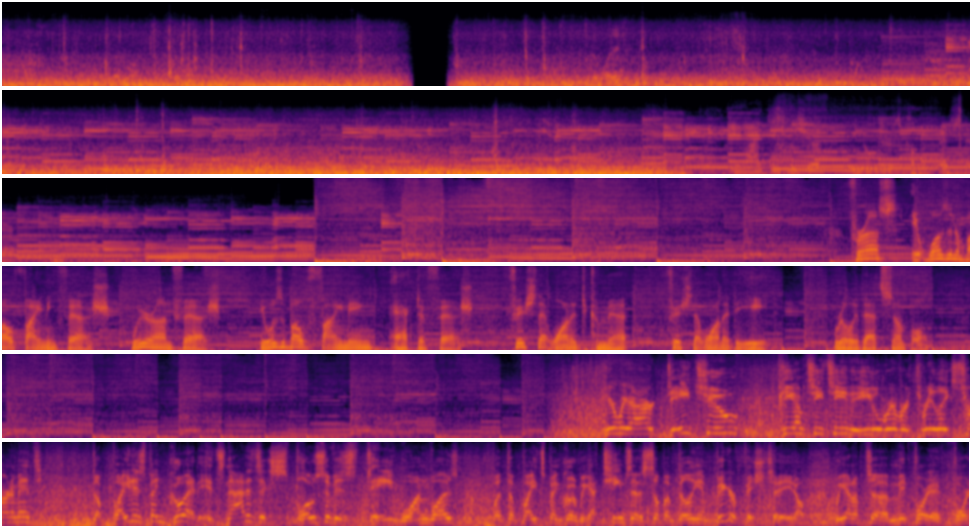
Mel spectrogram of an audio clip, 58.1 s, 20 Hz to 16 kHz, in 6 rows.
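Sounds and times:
wind rumble on microphone: 0.0 - 16.6, 44.1 - 56.7
background music: 8.8 - 48.8, 49.4 - 58.0.

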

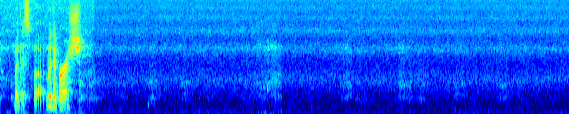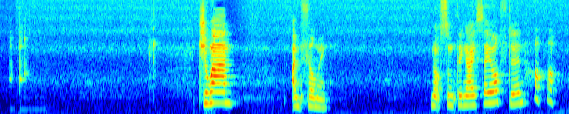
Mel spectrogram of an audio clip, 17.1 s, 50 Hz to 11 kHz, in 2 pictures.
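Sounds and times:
makeup brush strokes on skin: 0.0 - 4.4, 5.0 - 7.9.

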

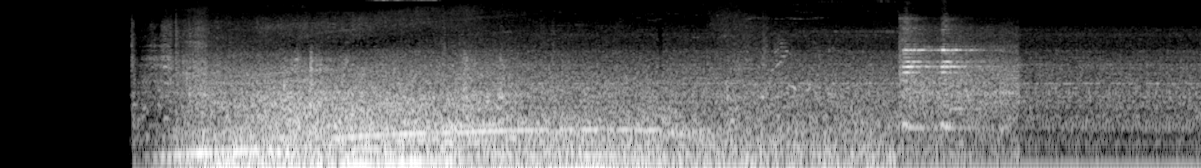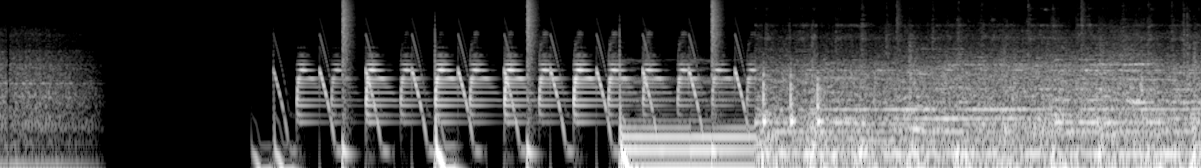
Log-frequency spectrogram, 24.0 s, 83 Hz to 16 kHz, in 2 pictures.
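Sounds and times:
bus engine revving: 1.3 - 9.0, 19.2 - 24.0
bus horn toot: 9.0 - 10.2.

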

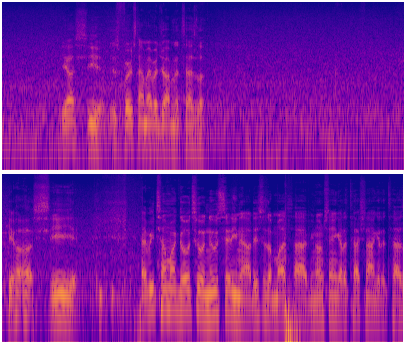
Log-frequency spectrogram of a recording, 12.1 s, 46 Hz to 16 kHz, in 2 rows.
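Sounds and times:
rushing parking garage ambience: 0.0 - 11.0
soft low bump: 10.2 - 10.7.

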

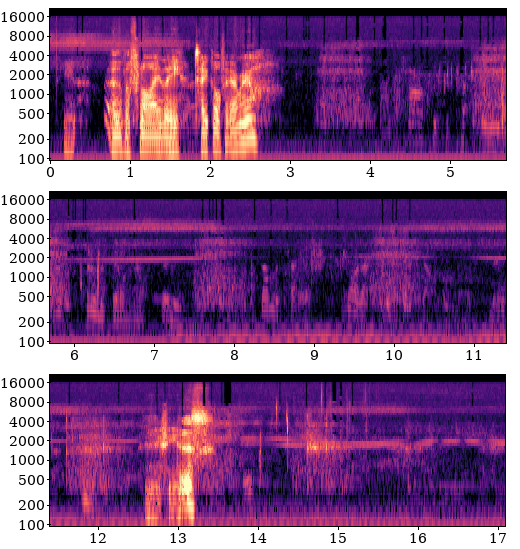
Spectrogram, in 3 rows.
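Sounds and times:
low steady hum: 0.0 - 17.0
thin high whine: 0.0 - 17.0
faint voices talking: 0.2 - 17.0.

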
